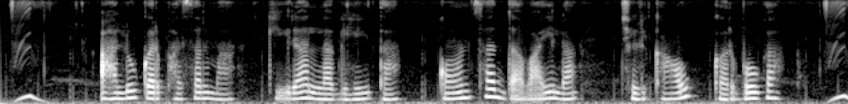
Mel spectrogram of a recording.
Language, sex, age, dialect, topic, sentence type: Chhattisgarhi, female, 31-35, Northern/Bhandar, agriculture, question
